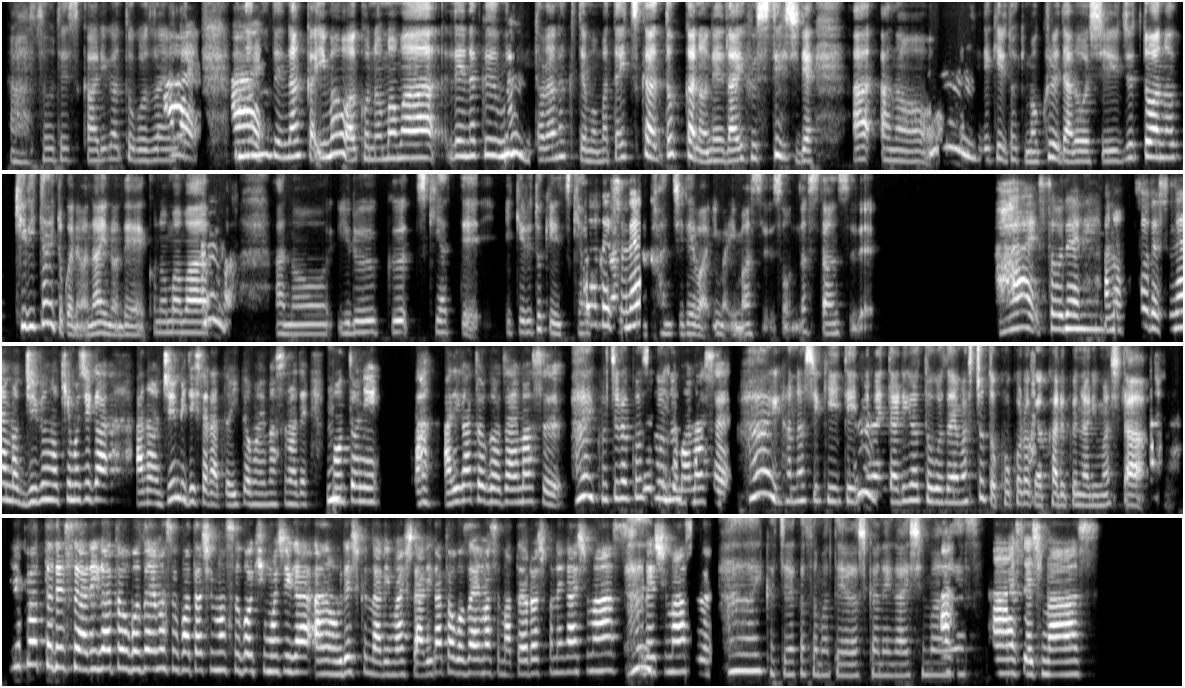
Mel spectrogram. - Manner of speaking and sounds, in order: other noise
- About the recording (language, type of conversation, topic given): Japanese, advice, 友人関係が変わって新しい交友関係を作る必要があると感じるのはなぜですか？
